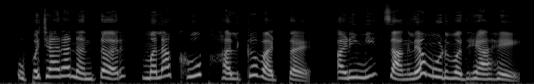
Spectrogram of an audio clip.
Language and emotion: Marathi, happy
